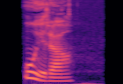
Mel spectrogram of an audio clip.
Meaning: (adverb) again (having already happened before); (adjective) sublative singular of új
- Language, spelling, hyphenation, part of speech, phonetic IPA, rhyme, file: Hungarian, újra, új‧ra, adverb / adjective, [ˈuːjrɒ], -rɒ, Hu-újra.ogg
